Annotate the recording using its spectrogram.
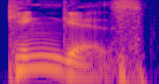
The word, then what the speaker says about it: kinges: So, for instance, the plural of king, you say the G. Kinges.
